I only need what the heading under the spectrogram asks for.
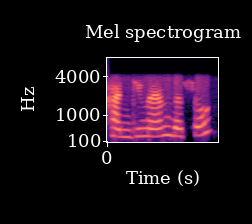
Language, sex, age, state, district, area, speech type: Punjabi, female, 18-30, Punjab, Fazilka, rural, conversation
